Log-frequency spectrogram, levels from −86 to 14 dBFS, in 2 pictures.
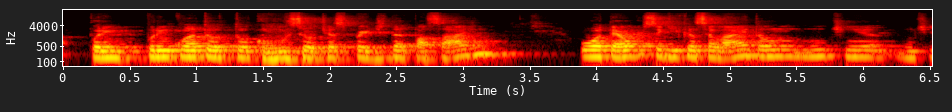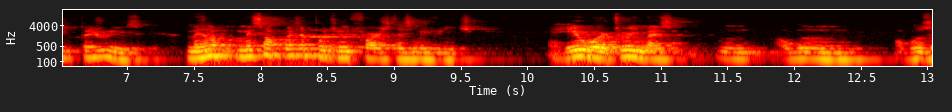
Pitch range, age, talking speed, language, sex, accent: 135-170 Hz, 20-39, 160 wpm, Portuguese, male, Brazilian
